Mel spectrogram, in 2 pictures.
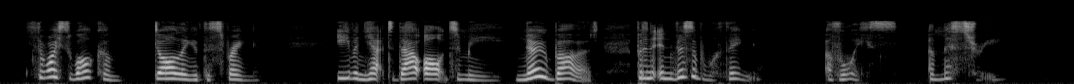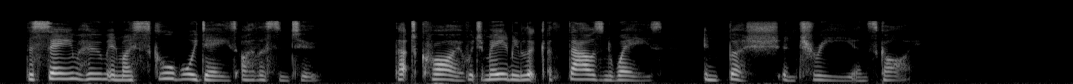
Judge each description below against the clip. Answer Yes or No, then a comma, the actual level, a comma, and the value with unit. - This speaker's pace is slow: Yes, slow, 130 wpm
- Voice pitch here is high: Yes, high, 230 Hz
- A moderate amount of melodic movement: Yes, average, 4.1 semitones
